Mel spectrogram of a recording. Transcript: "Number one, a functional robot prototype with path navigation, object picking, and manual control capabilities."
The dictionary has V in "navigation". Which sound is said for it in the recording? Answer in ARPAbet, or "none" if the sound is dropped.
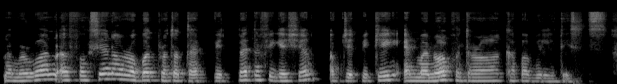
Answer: F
